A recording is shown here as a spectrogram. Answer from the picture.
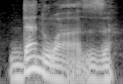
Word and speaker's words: danoise: Le Danemark, danois, danoise. Zzz, okay, insist on that. Danois, don't pronounce the final S. Danoise, here you pronounce it.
